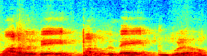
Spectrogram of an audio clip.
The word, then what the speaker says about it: Guadalupe Angulo: So we have Guadalupe Angulo.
